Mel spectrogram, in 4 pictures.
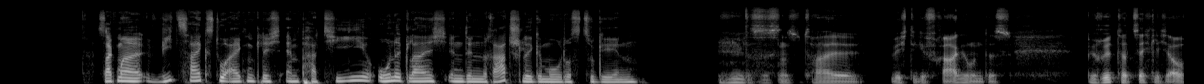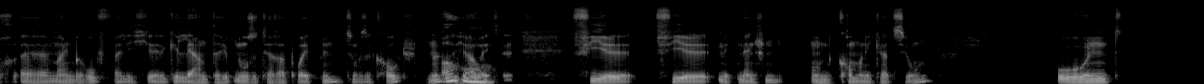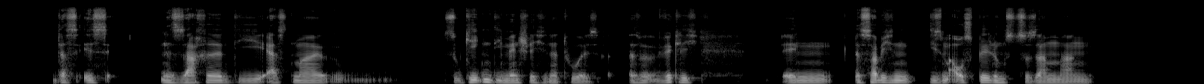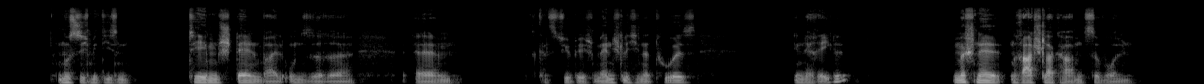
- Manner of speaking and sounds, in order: surprised: "Oh"; drawn out: "und"; other noise
- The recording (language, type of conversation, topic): German, podcast, Wie zeigst du Empathie, ohne gleich Ratschläge zu geben?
